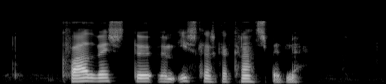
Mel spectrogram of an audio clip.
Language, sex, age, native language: Icelandic, male, 30-39, Icelandic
